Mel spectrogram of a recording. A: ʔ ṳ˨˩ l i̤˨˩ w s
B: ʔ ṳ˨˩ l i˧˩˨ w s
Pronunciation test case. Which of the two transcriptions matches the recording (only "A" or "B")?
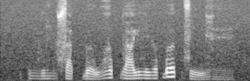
A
